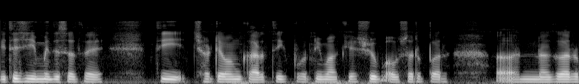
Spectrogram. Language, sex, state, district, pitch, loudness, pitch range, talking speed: Marathi, male, Maharashtra, Solapur, 120 Hz, -17 LUFS, 115-125 Hz, 125 wpm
